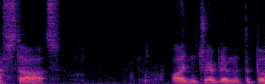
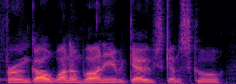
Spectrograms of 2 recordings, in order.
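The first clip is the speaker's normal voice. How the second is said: mock commentary build-up; 6 semitones higher, 7 dB louder than usual. Mock commentary of his chance.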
